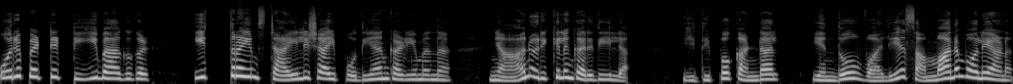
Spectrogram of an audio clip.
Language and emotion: Malayalam, surprised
